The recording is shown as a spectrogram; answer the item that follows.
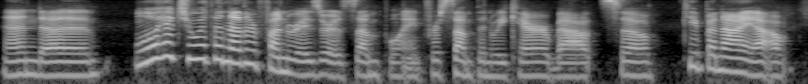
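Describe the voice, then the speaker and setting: A woman's voice: lowish voice, animated, moderate pace, smooth. A woman co-hosting a ghost podcast in casual chat, bubbly and enthusiastic. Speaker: podcast co-host.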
